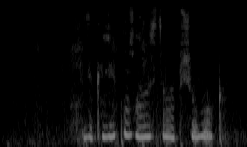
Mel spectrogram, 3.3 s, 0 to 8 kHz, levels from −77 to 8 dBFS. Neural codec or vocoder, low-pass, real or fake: none; 7.2 kHz; real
